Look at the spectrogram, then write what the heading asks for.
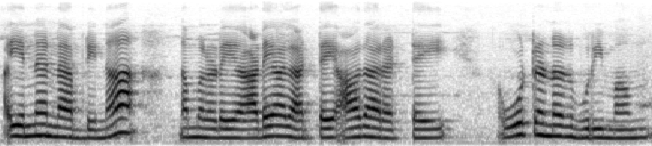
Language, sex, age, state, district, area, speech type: Tamil, female, 30-45, Tamil Nadu, Chennai, urban, spontaneous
